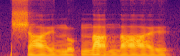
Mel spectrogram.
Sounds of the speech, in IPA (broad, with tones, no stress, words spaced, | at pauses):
ʃa˨ɪ̯nʊ˦ʔ nä̰˦˨na˨ɪ̯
